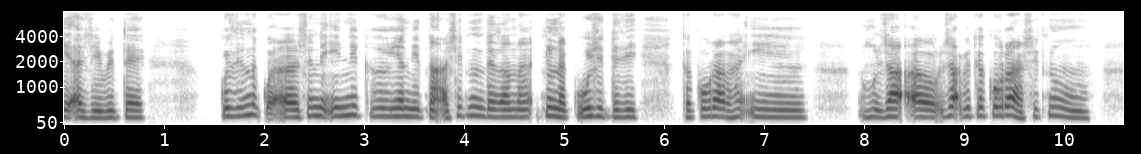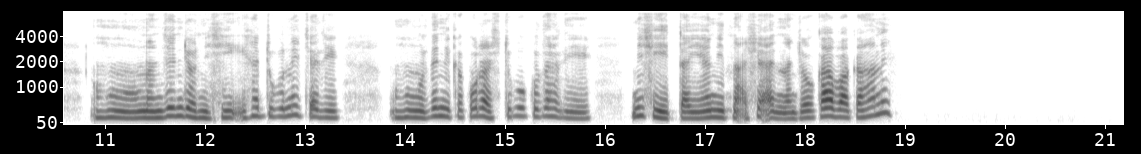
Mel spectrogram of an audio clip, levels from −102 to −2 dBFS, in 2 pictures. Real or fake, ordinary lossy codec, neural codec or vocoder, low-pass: fake; none; codec, 16 kHz, 16 kbps, FreqCodec, smaller model; none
